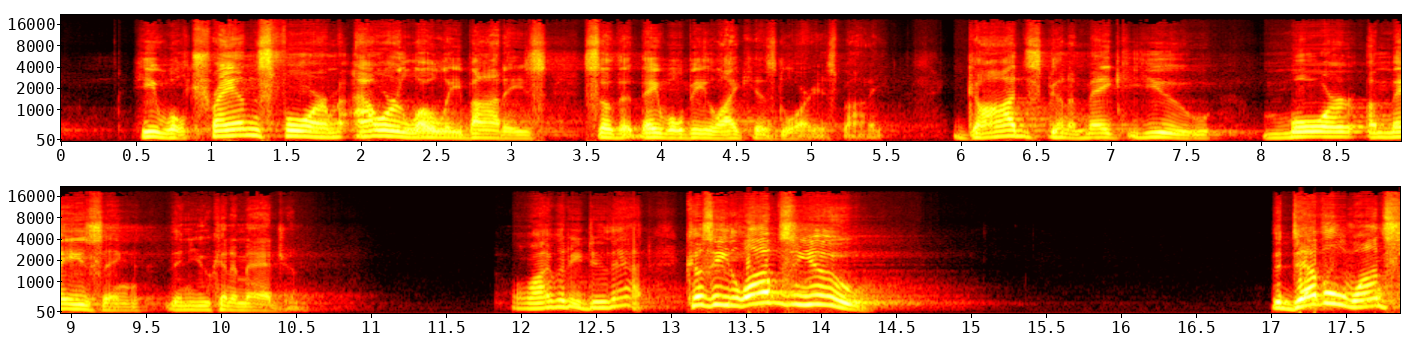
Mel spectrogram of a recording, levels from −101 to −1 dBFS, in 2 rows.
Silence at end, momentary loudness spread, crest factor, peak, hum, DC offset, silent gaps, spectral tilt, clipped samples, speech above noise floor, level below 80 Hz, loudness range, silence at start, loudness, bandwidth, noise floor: 0 s; 18 LU; 18 dB; 0 dBFS; none; under 0.1%; none; -5 dB/octave; under 0.1%; 66 dB; -62 dBFS; 9 LU; 0.55 s; -16 LUFS; 19 kHz; -82 dBFS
